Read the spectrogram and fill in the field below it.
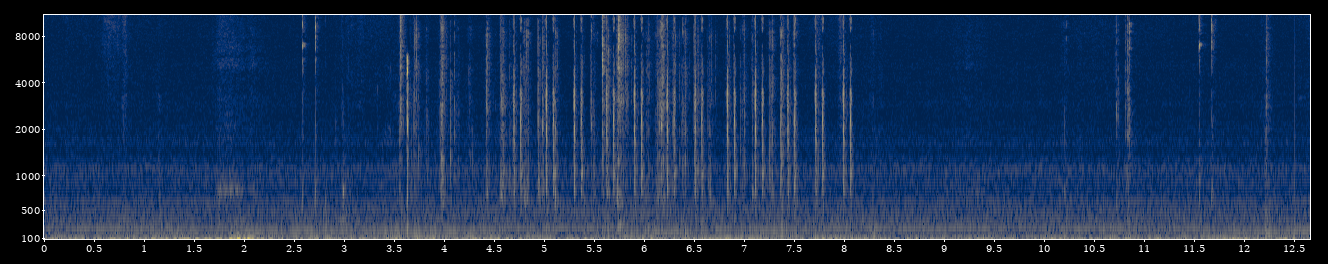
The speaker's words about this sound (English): Next, type in the folder name and press Save.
